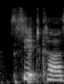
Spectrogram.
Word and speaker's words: Sitka: Yeah, so it is solid, and I think you pronounce it Sitkita, is that correct? Sitka spruce.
